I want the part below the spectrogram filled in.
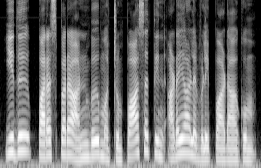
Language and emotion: Tamil, neutral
